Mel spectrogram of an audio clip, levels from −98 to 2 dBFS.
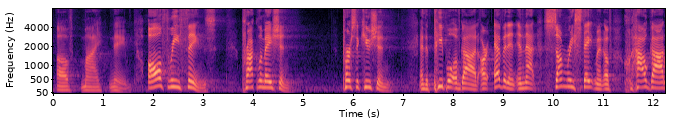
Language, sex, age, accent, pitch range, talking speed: English, male, 30-49, American, 165-220 Hz, 110 wpm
